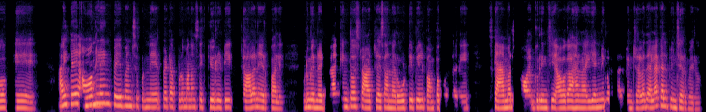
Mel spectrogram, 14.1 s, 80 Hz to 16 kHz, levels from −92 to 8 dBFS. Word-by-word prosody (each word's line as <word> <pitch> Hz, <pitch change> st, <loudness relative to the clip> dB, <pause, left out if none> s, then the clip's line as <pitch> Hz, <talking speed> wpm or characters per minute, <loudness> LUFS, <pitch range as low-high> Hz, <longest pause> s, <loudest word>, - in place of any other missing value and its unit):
Okay. 185 Hz, -1 st, -2 dB, 0.8 s
అయితే 275 Hz, +3 st, +3 dB, 0.3 s
online 295 Hz, +3 st, +4 dB
payments 235 Hz, -2 st, +2 dB
ఇప్పుడు 200 Hz, -3 st, -7 dB
నేర్పేటప్పుడు, 200 Hz, 0 st, -3 dB
మనం 200 Hz, 0 st, -2 dB
సెక్యూరిటీ 195 Hz, 0 st, -1 dB, 0.3 s
చాలా 185 Hz, +2 st, +3 dB
నేర్పాలి. 180 Hz, -3 st, -2 dB, 0.4 s
ఇప్పుడు 195 Hz, +1 st, -2 dB
మీరు 195 Hz, -1 st, +2 dB
నెట్ 180 Hz, 0 st, +1 dB
బ్యాంకింగ్‌తో 205 Hz, +2 st, -1 dB
స్టార్ట్ 185 Hz, -3 st, +2 dB
చేసా 190 Hz, 0 st, +1 dB
అన్నారు, 180 Hz, -1 st, +1 dB
ఓటీపీలు 195 Hz, +1 st, 0 dB
పంపకూడదని, 270 Hz, -, -7 dB, 0.5 s
స్కామర్స్ 185 Hz, 0 st, +2 dB
కాల్ 180 Hz, 0 st, +2 dB
గురించి 185 Hz, +1 st, 0 dB
అవగాహన 185 Hz, 0 st, +2 dB, 0.2 s
ఇయన్నీ 190 Hz, +2 st, +1 dB
గూడా 210 Hz, -, -8 dB
కల్పించాలి, 180 Hz, +1 st, -4 dB
అదెలా 205 Hz, +2 st, +2 dB
కల్పించారు 190 Hz, -6 st, -1 dB
మీరు? 155 Hz, -1 st, -10 dB
195 Hz, 125 wpm, -21 LUFS, 185-205 Hz, 0.8 s, online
